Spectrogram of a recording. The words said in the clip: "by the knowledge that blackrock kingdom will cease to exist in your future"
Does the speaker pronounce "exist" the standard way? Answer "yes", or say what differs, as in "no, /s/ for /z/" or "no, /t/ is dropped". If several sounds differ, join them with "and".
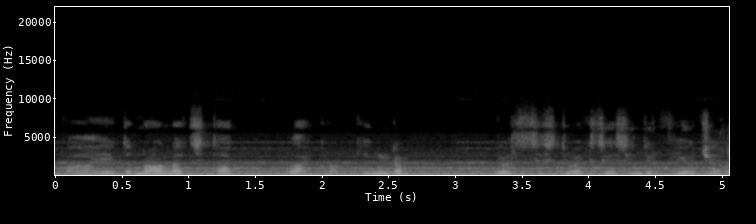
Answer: no, /t/ is dropped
